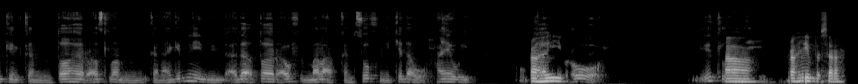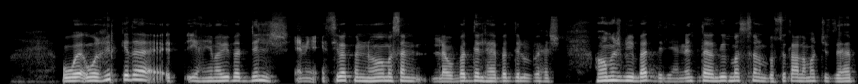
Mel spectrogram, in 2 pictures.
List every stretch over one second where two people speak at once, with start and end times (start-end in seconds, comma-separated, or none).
none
